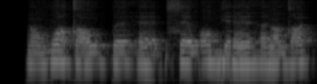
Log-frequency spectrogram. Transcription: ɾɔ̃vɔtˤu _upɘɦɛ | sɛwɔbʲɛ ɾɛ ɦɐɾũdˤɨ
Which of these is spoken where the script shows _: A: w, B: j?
A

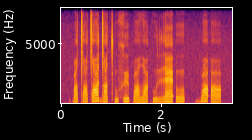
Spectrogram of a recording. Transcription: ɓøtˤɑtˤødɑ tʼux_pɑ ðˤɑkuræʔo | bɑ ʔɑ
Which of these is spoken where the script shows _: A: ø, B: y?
A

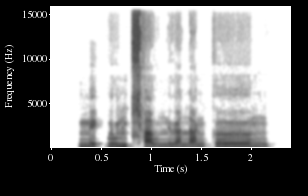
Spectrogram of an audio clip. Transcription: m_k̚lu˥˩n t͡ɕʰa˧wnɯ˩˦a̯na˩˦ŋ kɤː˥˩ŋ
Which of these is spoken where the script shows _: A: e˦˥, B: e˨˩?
A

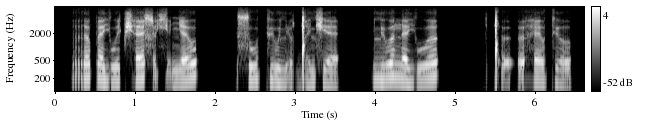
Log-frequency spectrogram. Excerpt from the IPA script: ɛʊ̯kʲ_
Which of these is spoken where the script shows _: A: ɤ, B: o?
A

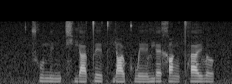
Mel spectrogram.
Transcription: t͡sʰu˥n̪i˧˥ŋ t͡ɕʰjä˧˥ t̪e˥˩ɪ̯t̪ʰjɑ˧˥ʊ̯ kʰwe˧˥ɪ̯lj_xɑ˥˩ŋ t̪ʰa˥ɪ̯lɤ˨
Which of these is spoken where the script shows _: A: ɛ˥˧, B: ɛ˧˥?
A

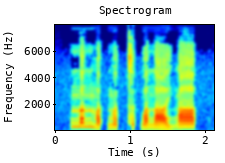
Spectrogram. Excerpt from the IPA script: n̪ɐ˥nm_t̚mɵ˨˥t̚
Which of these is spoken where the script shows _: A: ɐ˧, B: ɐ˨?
B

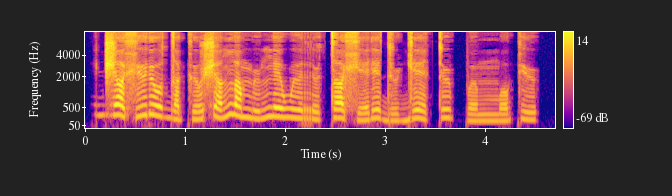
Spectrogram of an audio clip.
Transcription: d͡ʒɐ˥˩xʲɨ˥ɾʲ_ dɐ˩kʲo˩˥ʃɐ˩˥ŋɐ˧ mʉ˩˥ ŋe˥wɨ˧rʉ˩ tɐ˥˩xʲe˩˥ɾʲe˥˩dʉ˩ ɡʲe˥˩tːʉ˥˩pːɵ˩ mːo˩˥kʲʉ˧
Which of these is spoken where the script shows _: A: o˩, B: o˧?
B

